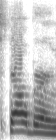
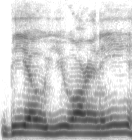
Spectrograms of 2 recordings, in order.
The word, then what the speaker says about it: Spellburn: So it's Spellburn. Is it Bourne? How do you say that? Spellburn. Spellburn. So just Burn. It's all one word.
